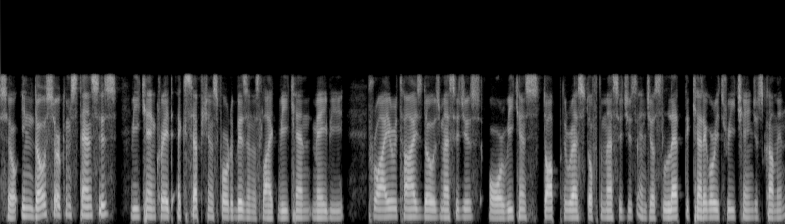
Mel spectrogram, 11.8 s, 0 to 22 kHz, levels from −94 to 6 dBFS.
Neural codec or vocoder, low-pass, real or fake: none; 5.4 kHz; real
